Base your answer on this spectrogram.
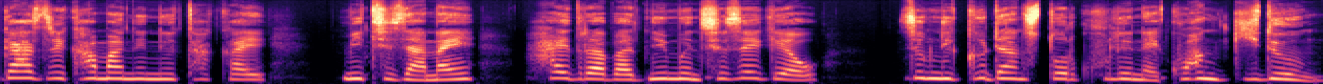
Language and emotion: Bodo, fearful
